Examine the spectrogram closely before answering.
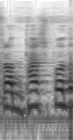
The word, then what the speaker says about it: শ্রদ্ধাস্পদ: এই যে হচ্ছে তোমার শ্রদ্ধাস্পদ সঠিক উচ্চারণ হইছে শ্রদ্ধাস্পদ এই যে শ্রদ্ধাস্স্পদ ঠিক আছে শ্রদ্ধাস্পদ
